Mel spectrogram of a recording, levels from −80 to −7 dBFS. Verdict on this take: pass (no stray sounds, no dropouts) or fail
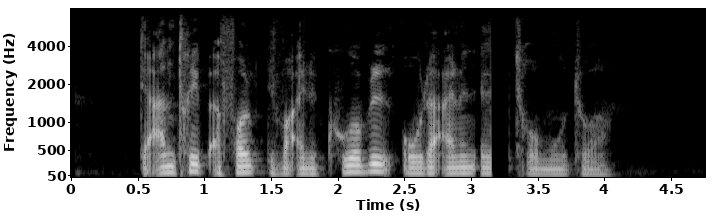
fail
